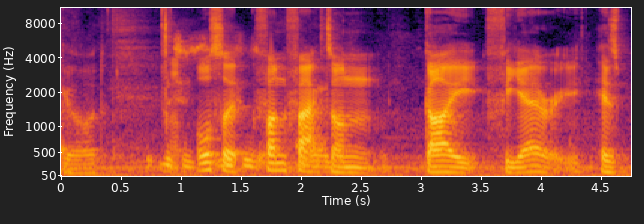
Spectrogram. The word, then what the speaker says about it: Guy Fieri: sure it's my god also fun fact on guy fieri his name is actually pronounced guy fieri for those who didn't know that oh fieri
